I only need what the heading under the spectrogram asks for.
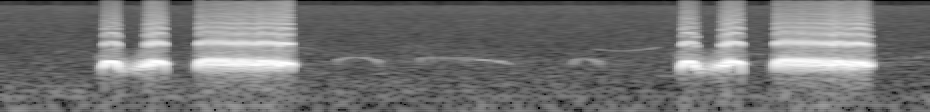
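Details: Decoy spotted dove giving two coo phrases roughly three seconds apart, each two quick notes then a long burry coo, with faint, gentle cooing from another dove between them.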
